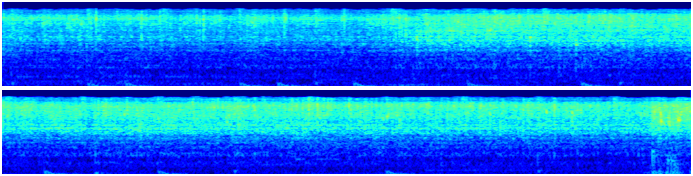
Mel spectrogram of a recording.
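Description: Onion sizzling as it fries in a pan, a steady hiss with a series of sharp, regular knife chops on cabbage heard close by alongside it.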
